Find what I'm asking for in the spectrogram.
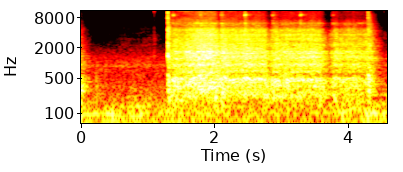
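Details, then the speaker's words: Ride-on mower after a disconnected switch connection was taped back together. The starter cranks steadily for a few seconds but the engine never catches. It cranks but won't start; the owner suspects the magneto/ignition coil and has ordered a new one. "Now I'm just trying to get the start. It ain't wanting to start now."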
